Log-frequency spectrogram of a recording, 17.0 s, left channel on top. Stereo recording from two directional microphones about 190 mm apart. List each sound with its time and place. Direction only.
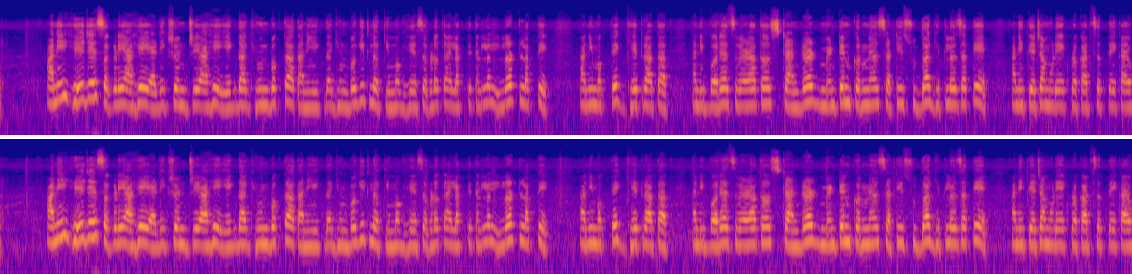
0.7 s a woman's voice: 55° left (ahead or behind)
